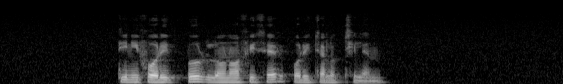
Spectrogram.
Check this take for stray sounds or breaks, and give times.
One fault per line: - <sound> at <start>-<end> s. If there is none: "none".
none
